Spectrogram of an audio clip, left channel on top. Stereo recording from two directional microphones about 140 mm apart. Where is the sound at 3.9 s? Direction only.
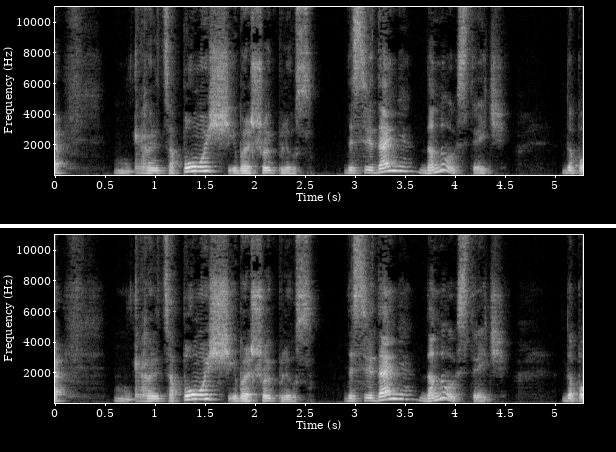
40° left (ahead or behind).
